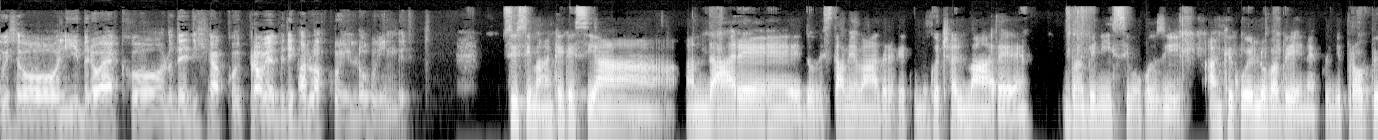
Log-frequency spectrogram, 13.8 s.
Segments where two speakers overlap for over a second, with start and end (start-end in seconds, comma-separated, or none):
none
